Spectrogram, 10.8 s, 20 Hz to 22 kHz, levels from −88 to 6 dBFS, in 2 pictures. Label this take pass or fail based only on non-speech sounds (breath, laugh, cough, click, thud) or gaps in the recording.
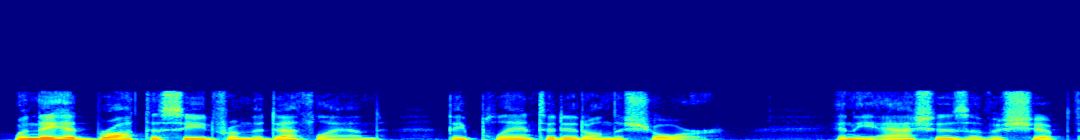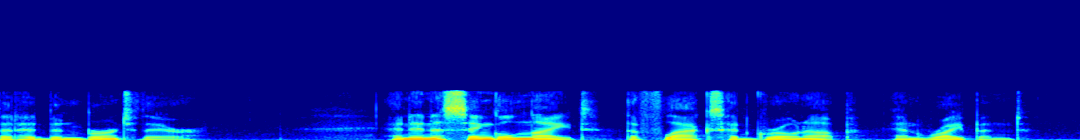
pass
